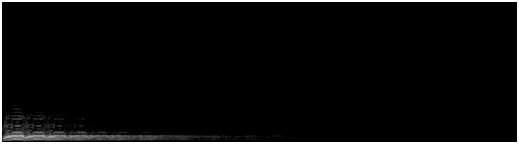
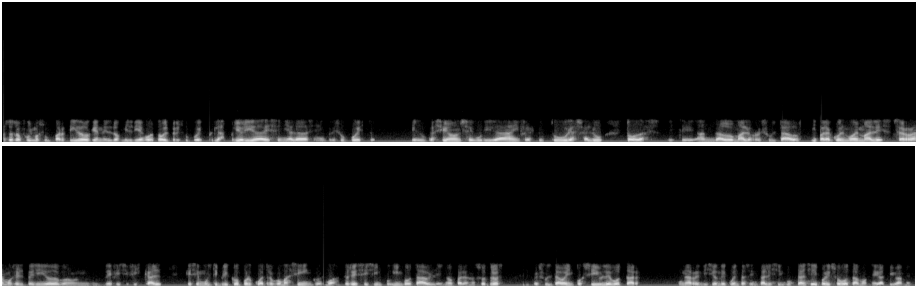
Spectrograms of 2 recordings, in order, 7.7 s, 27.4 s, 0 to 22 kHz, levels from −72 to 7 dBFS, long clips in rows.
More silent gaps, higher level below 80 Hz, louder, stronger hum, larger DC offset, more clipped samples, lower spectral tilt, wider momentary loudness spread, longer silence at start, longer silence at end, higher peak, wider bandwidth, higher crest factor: neither; second, under -90 dBFS vs -52 dBFS; second, -27 LUFS vs -14 LUFS; neither; neither; neither; second, 0 dB/octave vs -10 dB/octave; first, 26 LU vs 12 LU; about the same, 0 s vs 0 s; first, 5.4 s vs 0.1 s; second, -14 dBFS vs 0 dBFS; first, 6.2 kHz vs 3.7 kHz; first, 20 dB vs 14 dB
